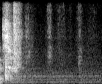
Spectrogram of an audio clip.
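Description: Hands rubbing and kneading a bare foot: soft skin-on-skin rubbing, loudest at the very start, then two faint brief rubs about a second in and half a second later.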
